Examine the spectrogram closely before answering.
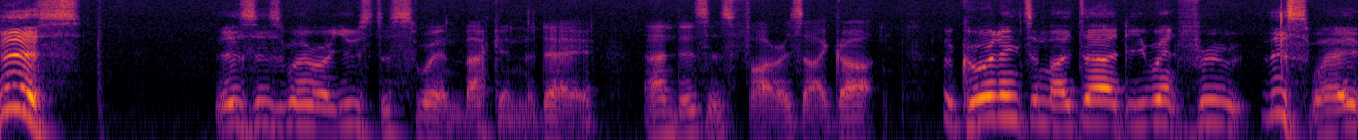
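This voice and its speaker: Put-on character voice from a man, high-pitched and at a fairly slow pace. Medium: stage play. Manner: warm, enthusiastic storyteller.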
